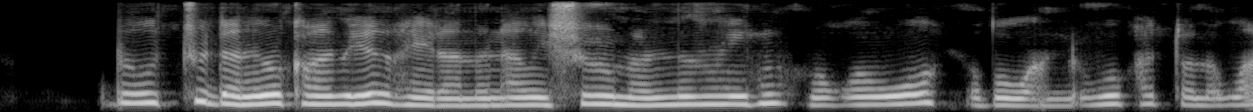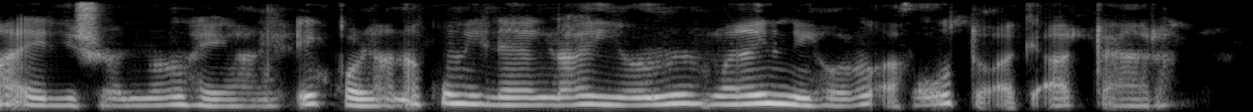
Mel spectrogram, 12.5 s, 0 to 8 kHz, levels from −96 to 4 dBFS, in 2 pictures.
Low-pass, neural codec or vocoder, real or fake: 7.2 kHz; codec, 24 kHz, 0.9 kbps, WavTokenizer, small release; fake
